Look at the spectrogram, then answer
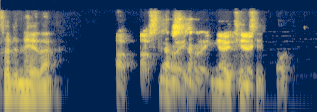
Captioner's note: distorted and echoing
